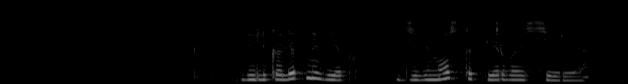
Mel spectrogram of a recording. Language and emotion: Russian, neutral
